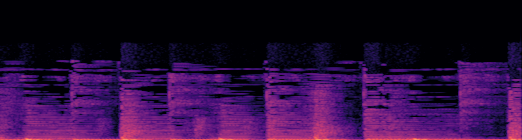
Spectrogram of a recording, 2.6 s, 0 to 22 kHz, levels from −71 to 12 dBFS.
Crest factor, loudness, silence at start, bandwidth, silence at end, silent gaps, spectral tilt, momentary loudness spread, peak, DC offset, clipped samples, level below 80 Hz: 16 dB; -19 LUFS; 0 s; 16 kHz; 0 s; none; -5.5 dB/octave; 4 LU; -2 dBFS; 3%; under 0.1%; -20 dBFS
